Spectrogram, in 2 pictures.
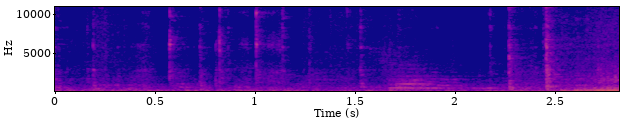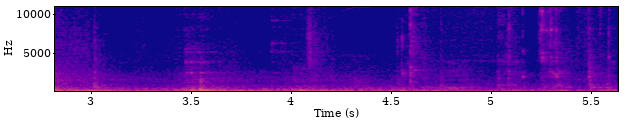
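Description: Metal parts click and tap as they are handled.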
